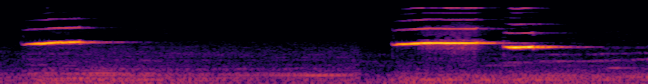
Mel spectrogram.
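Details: Wild Oriental magpie-robin in forest giving sparse, pure whistles: one short high note, a long gap, then a sustained whistle dropping into a lower slurred note, with a low hum throughout.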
